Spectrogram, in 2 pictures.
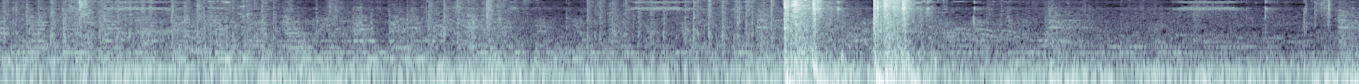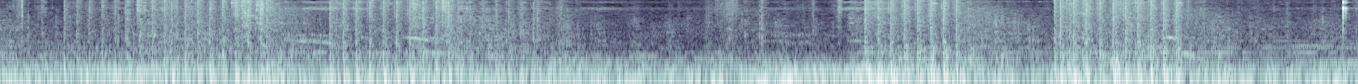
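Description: Gunfire from the video game Warface crackles in dense bursts and rapid volleys, with a louder burst near the middle and sustained shooting throughout, no speech over it.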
